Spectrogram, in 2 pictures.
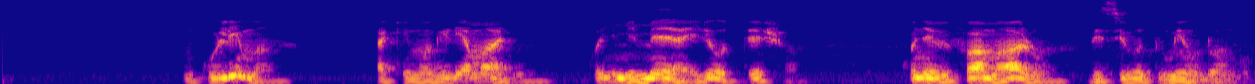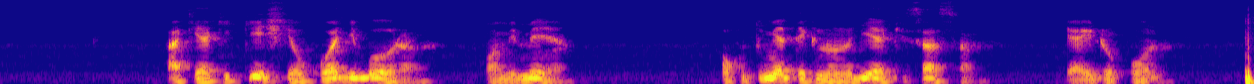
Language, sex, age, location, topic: Swahili, male, 18-24, Dar es Salaam, agriculture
